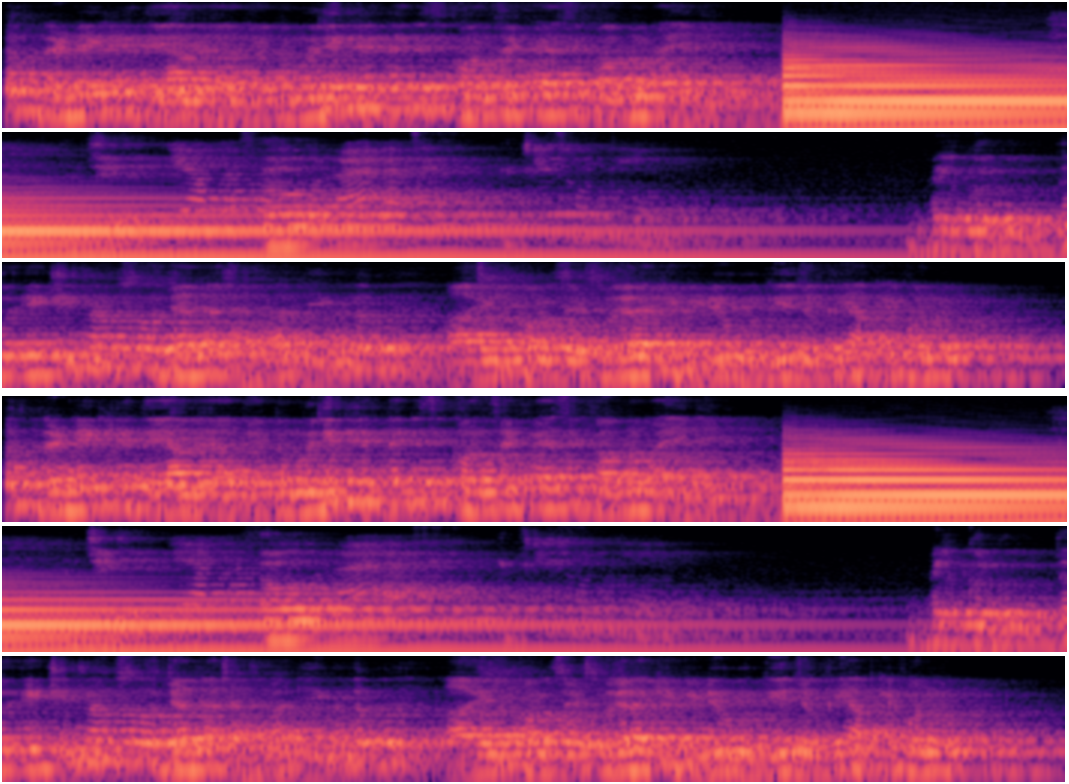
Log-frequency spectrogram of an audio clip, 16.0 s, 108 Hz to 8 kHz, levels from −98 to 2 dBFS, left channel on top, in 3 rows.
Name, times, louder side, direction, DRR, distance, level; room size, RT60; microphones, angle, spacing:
voice 1, 0.0-3.6 5.6-5.9 6.6-6.9 9.8-12.6 12.8-15.4, equal, 50° right, -2 dB, 5.6 m, -29 dB
sound 1, 3.9-9.9, equal, 15° left, 1.2 m, -23 dB
voice 2, 5.2-5.7 6.1-7.6 7.9-8.7 13.0-13.2, left 1 dB, 50° left, -2 dB, 7.7 m, -43 dB
28.0 x 23.0 x 5.5 m, 2.6 s
head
